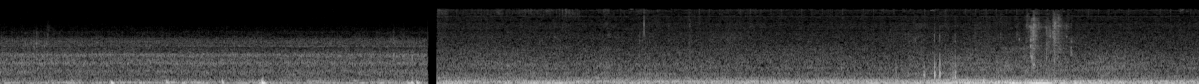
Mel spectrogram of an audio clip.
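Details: Steady low rumble of road traffic and engines, with a brief cut near four seconds and a few sharp clicks later on; no animal voice stands out.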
